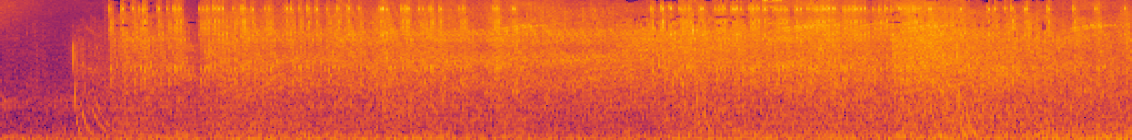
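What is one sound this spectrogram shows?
Explosions crackle loudly.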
